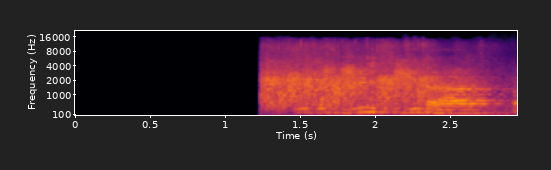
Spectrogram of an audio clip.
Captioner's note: applause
